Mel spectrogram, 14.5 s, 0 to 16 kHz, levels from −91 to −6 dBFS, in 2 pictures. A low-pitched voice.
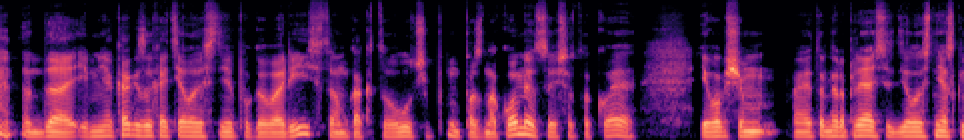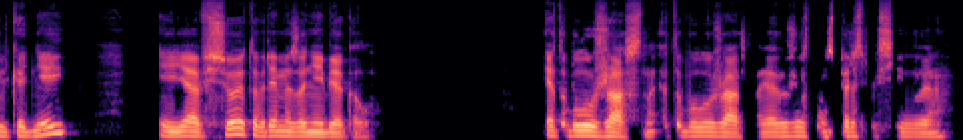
Yes: low, 120 Hz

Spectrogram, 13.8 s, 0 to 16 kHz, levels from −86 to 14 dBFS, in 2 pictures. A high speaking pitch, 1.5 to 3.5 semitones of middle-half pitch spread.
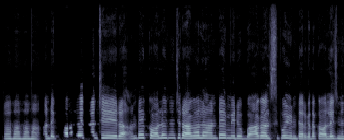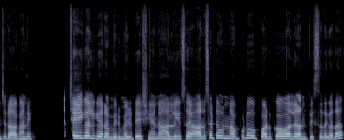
Yes: very high, 255 Hz; average, 3.2 semitones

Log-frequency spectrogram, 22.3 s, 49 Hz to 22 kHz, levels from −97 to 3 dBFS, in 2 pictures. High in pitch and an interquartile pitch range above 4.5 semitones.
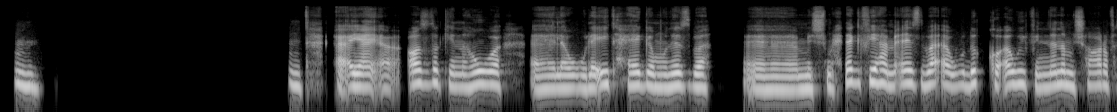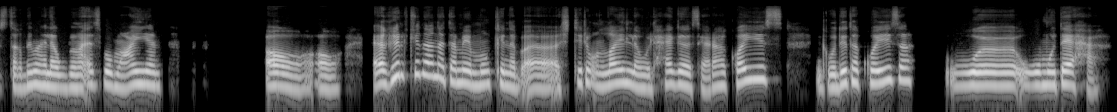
No: high, 210 Hz; average, 3.3 semitones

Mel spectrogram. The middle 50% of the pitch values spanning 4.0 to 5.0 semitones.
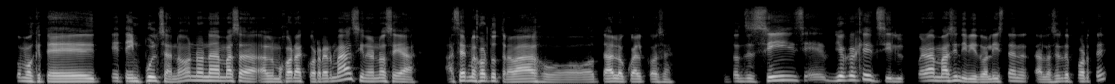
Yes: average, 4.5 semitones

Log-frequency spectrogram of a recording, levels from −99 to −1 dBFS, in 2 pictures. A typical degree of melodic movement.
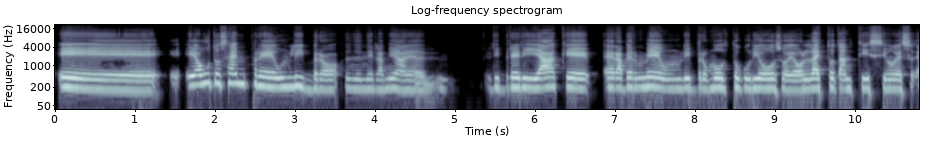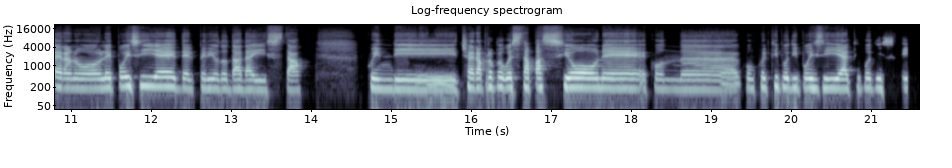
No: narrow, 2.0 semitones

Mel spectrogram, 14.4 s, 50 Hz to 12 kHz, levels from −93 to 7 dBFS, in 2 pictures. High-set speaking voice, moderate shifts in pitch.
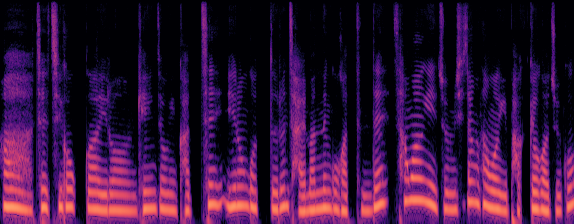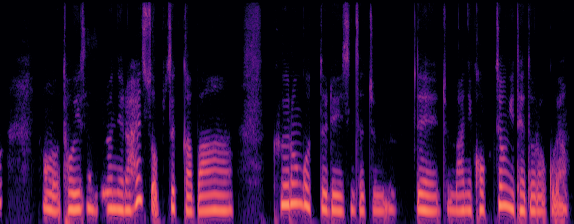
Yes: high, 205 Hz; average, 3.4 semitones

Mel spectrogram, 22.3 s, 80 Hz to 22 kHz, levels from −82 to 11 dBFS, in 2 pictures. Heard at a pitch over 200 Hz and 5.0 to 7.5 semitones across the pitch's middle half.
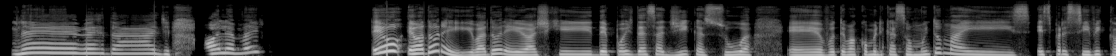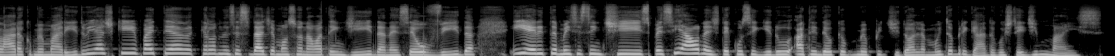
Yes: high, 215 Hz; wide, 5.4 semitones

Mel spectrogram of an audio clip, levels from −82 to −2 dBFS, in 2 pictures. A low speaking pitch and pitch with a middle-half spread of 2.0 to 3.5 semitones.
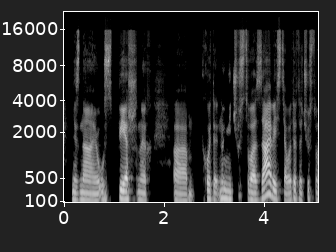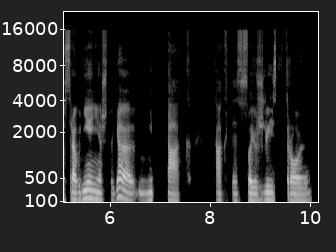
Yes: low, 115 Hz; average, 2.7 semitones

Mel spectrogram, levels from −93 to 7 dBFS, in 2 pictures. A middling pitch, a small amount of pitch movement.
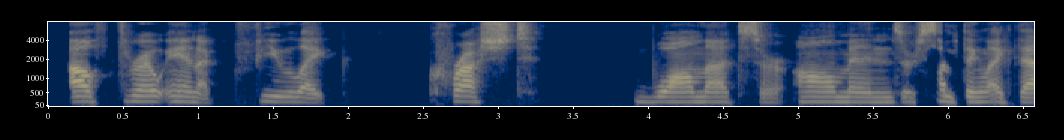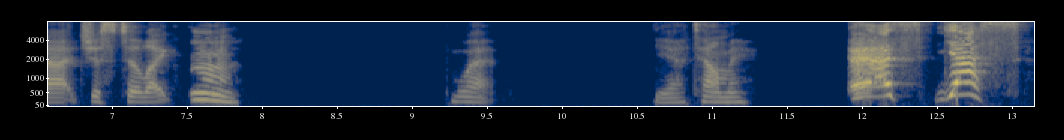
Yes: medium, 175 Hz; narrow, 2.1 semitones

